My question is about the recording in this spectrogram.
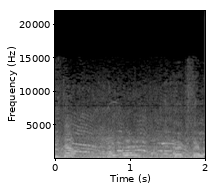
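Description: Several people talking at once over the steady low hum of a moving tourist train's engine.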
